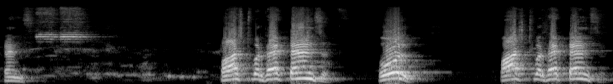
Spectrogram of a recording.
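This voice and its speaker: Male grammar teacher, high-pitched, scolds and jokes with students in class. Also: slow pace, pushed and bright. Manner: scolding, teasing, quizzing students. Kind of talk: classroom lecture.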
